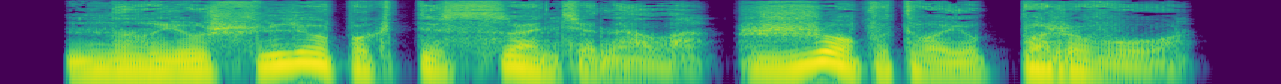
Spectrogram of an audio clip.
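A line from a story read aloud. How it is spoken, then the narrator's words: Angry, through clenched teeth. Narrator (Russian): Процедил сквозь сжатые от злости зубы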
